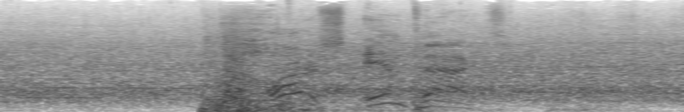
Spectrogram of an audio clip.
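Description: A body slams hard onto a wrestling mat.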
